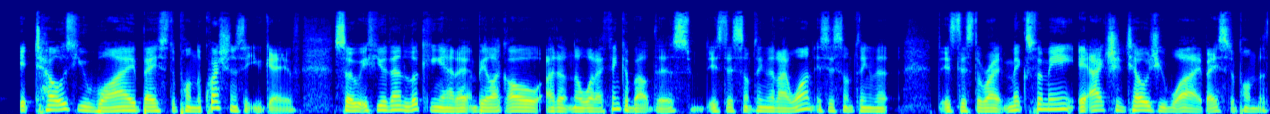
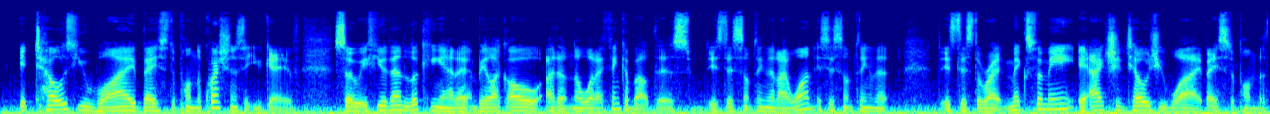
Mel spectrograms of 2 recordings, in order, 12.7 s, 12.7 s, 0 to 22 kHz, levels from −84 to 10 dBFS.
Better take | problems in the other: first | low rumble; faint; throughout; 25 dB below the speech

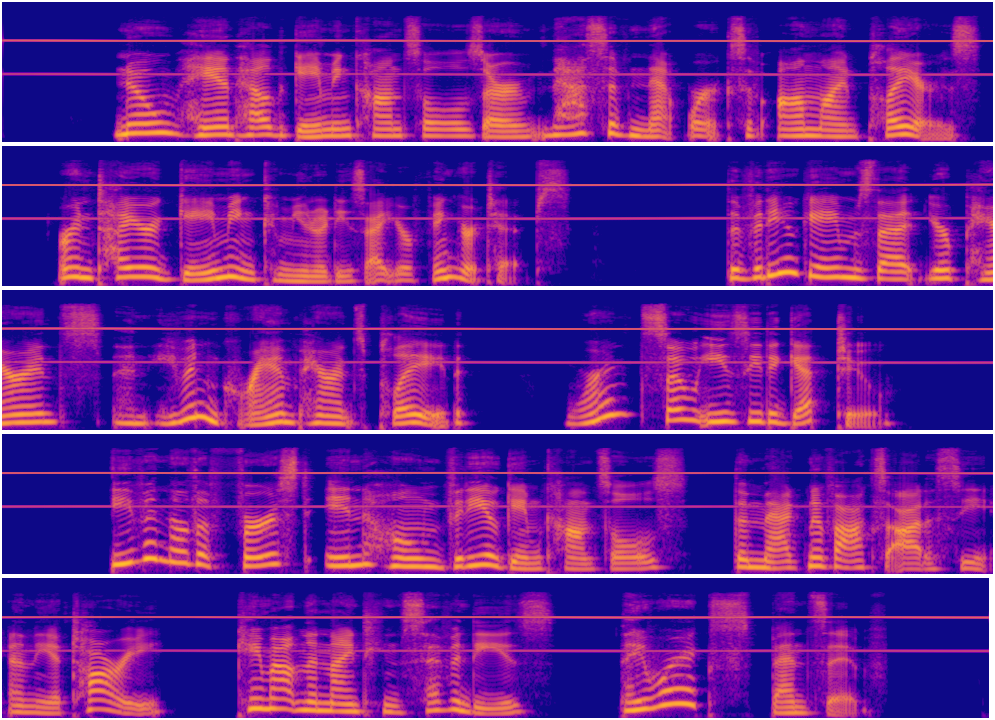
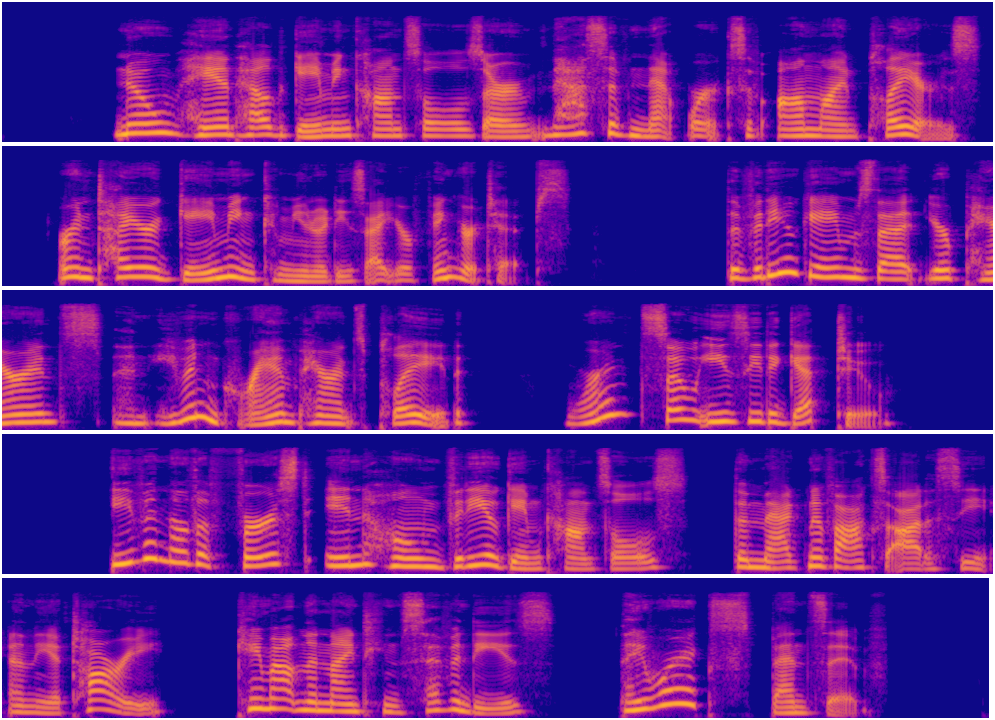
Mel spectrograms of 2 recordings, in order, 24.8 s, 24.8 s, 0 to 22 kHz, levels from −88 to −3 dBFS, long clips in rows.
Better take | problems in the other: second | high-pitched whine; loud; throughout; 7 kHz, 9 dB below the speech

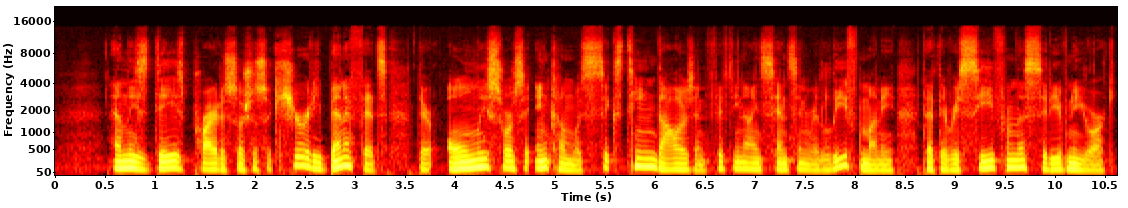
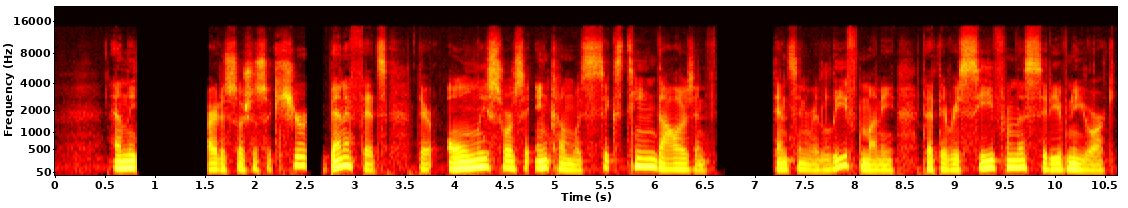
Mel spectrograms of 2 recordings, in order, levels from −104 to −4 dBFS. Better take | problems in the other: first | audio cutting out; at 1 s for 0.5 s, at 2.5 s and at 6.5 s for 0.5 s

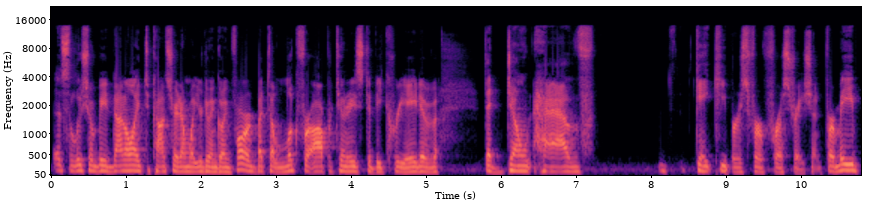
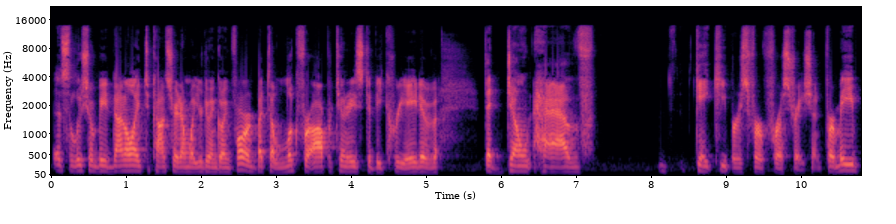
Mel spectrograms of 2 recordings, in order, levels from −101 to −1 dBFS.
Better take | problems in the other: first | thin; somewhat; fading below 350 Hz

